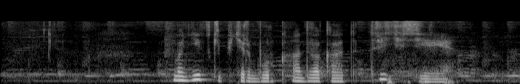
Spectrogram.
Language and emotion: Russian, neutral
